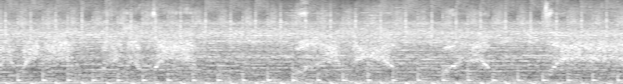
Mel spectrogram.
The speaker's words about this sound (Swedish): Men det låter Väldigt trummaskinigt.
